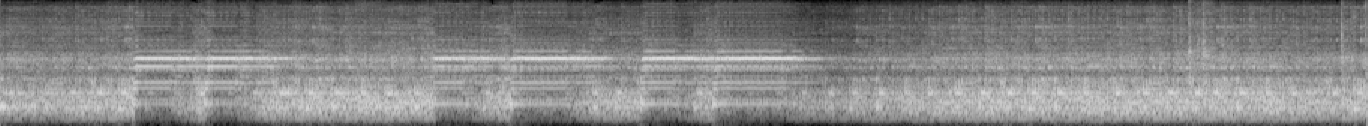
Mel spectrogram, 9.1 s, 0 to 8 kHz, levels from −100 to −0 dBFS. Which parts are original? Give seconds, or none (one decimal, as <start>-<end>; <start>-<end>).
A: 0.0-3.3; 4.1-4.6; 6.2-7.3; 8.1-9.1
